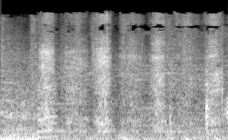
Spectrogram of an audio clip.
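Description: Bamboo being cut with a hand saw, in quick back-and-forth strokes that begin about half a second in.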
